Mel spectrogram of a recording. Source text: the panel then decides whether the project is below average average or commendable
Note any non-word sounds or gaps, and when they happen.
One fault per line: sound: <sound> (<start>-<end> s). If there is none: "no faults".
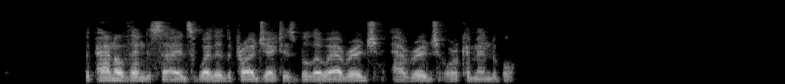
no faults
